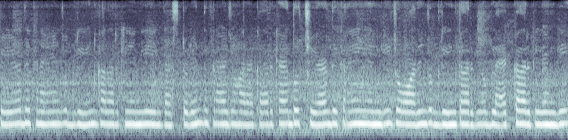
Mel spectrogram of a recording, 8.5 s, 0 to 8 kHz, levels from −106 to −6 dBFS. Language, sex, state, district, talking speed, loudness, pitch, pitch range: Hindi, female, Chhattisgarh, Bilaspur, 255 wpm, -14 LUFS, 235 Hz, 230-245 Hz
